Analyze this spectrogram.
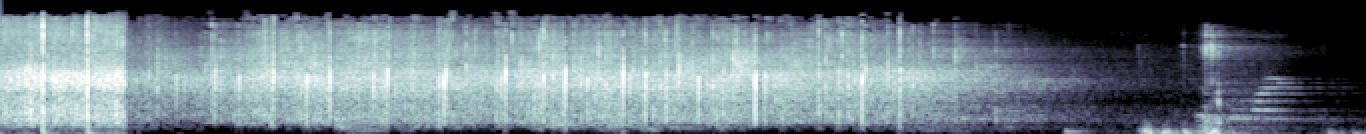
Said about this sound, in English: Please give them a round of applause, folks.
